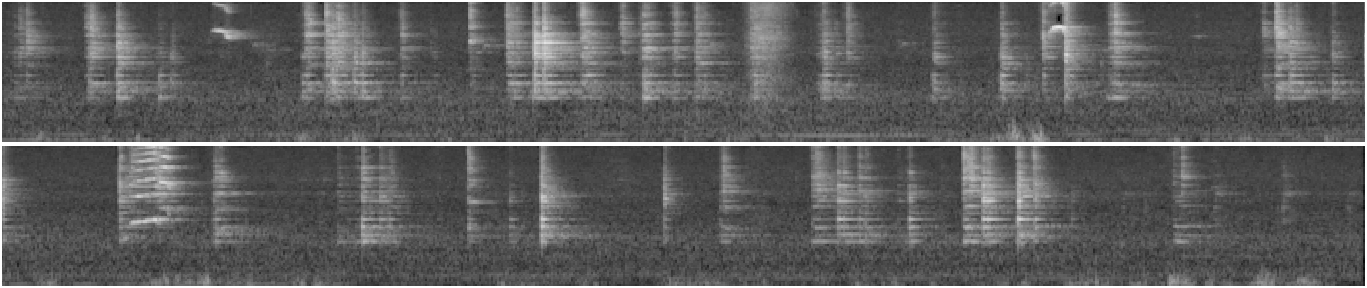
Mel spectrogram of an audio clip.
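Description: Spoke wrench working the spoke nipples of a laced motorcycle wheel: a run of irregular metallic clicks and pings as the spokes on one side are tightened to pull the rim over and take out a wobble.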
